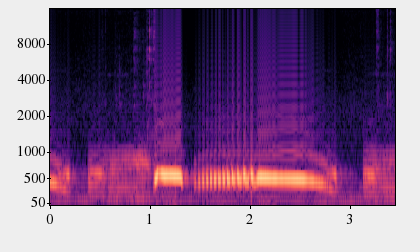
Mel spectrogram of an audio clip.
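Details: White Barbary dove, male with red eyes, cooing in nodding style to prompt other doves. A soft nasal wavering phrase leads into one sharp note and a long pulsed coo that slides down at the finish.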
